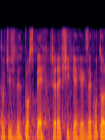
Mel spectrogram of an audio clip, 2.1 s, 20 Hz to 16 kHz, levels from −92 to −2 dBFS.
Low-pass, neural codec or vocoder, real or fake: 7.2 kHz; codec, 16 kHz, 4.8 kbps, FACodec; fake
